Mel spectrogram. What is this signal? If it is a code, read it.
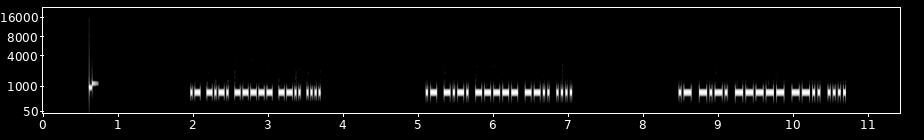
Morse code, heard as a keyed tone, about 36 wpm, 700 Hz. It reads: AC0ZH AC0ZH AC0ZH
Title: Speed Racing - USA 2x2 Call Signs 30wpm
